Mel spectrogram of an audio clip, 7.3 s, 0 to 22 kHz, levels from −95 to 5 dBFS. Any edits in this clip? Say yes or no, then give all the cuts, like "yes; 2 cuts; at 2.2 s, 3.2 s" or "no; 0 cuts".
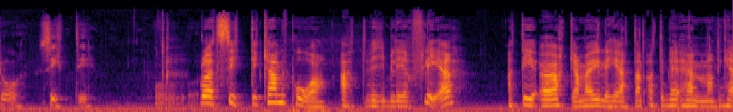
yes; 3 cuts; at 2.0 s, 2.9 s, 6.4 s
